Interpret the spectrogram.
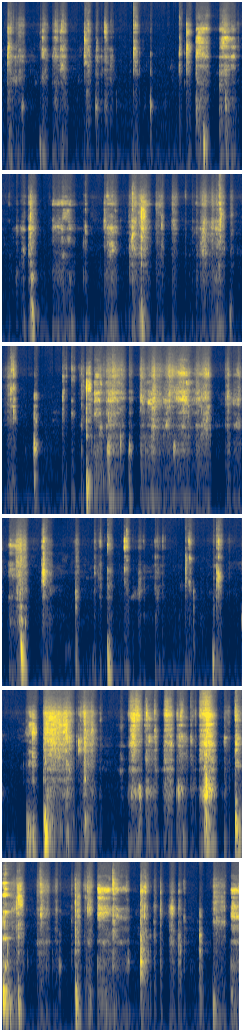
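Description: A person chewing food close to the microphone: irregular wet mouth clicks and crunching, busiest about midway through and again in the last third.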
